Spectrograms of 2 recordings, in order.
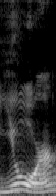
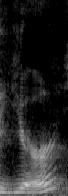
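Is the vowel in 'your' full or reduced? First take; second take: full; reduced. First: The word is said with a full vowel. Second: The word is said with a reduced vowel.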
